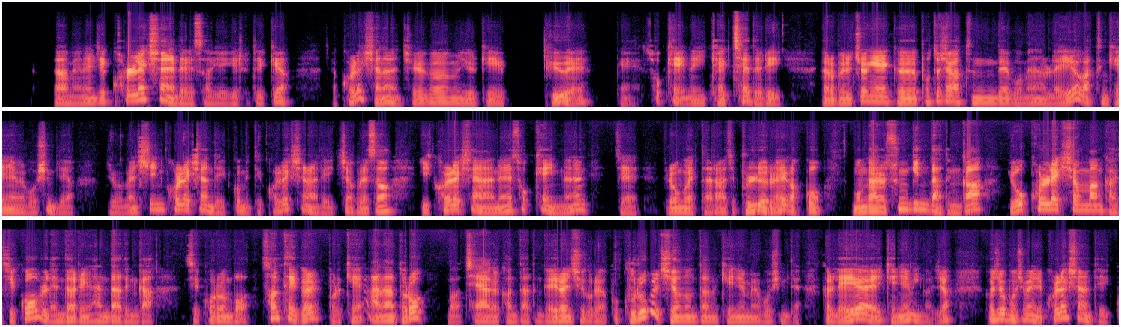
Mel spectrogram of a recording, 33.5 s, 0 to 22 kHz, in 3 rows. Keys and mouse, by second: 12.2 click.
